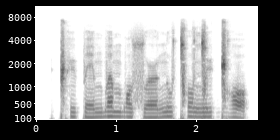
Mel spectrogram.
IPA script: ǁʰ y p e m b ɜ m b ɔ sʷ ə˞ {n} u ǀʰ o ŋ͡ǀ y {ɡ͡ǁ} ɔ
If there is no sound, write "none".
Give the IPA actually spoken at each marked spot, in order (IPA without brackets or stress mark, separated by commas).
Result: n, ɡ͡ǁ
